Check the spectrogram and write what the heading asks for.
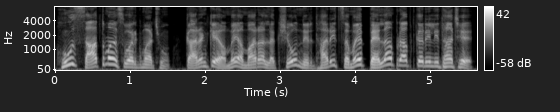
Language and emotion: Gujarati, happy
